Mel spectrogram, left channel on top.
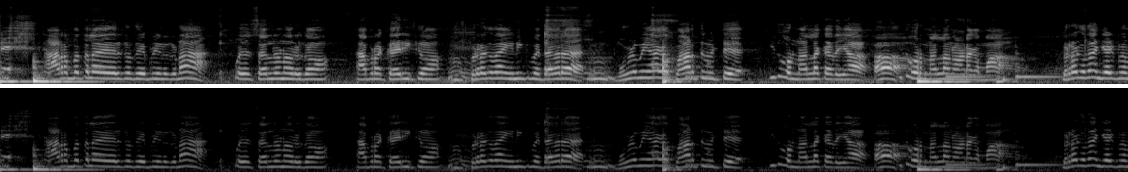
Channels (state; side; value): quieter; right; 15.5 dB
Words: ஆரம்பத்துல இருக்கிறது எப்படி இருக்குன்னா கொஞ்சம் சல்லுன்னு இருக்கும், அப்புறம் கறிக்கும், பிறகுதான் இனிக்குமே தவிர முழுமையாக பார்த்து விட்டு இது ஒரு நல்ல கதையா, இது ஒரு நல்ல நாடகமா பிறகுதான்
